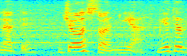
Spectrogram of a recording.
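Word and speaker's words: Joseon: sing beauty of joson Ayan tama ba ang pronunciation natin joson Yeah beauty of joson so gustong-gusto ko to naubos ko na yung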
